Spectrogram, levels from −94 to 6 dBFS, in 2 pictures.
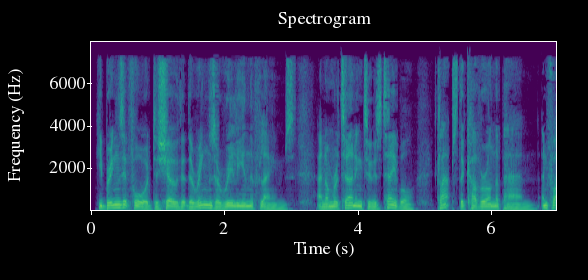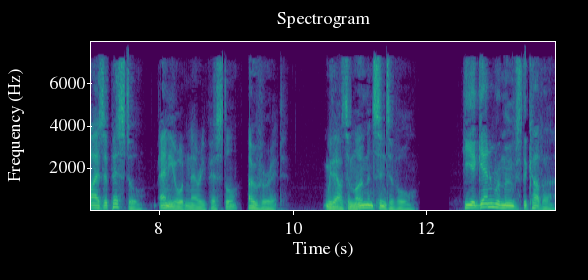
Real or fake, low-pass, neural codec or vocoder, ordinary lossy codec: real; 7.2 kHz; none; AAC, 32 kbps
